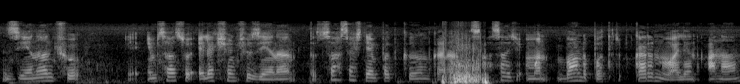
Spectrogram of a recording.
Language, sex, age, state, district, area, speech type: Kashmiri, male, 45-60, Jammu and Kashmir, Srinagar, urban, spontaneous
